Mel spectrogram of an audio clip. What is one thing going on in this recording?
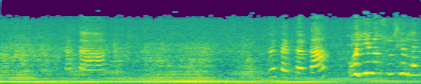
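A small child makes a high babbling sound.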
